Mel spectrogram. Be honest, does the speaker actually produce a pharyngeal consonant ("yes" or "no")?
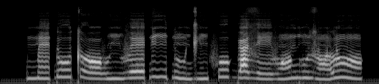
no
